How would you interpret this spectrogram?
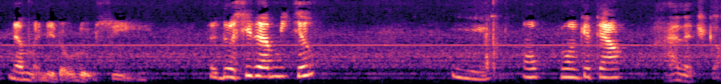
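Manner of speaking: soft, hushed cooing to the cat; pet talk. Real, not acted. Vlogger cooing softly to his cat Lucy. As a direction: murmur tenderly to your pet.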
